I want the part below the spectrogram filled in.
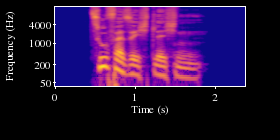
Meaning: inflection of zuversichtlich: 1. strong genitive masculine/neuter singular 2. weak/mixed genitive/dative all-gender singular 3. strong/weak/mixed accusative masculine singular 4. strong dative plural
- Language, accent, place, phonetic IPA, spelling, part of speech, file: German, Germany, Berlin, [ˈt͡suːfɛɐ̯ˌzɪçtlɪçn̩], zuversichtlichen, adjective, De-zuversichtlichen.ogg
